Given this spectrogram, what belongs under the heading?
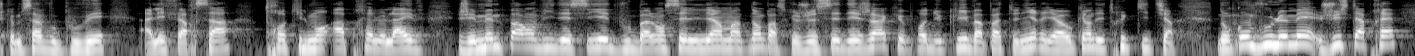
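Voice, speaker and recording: A man hosting a live online course, talking energetically to viewers in the chat, with frequent hesitations. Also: a little high. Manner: excited, calls out to viewers; many fillers and hesitations. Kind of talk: energetic live webinar pitch.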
